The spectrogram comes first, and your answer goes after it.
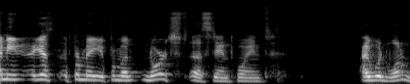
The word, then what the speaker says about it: Norwich: So apparently, and this is not a surprise to Norwich fans.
